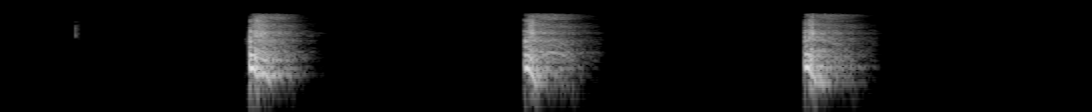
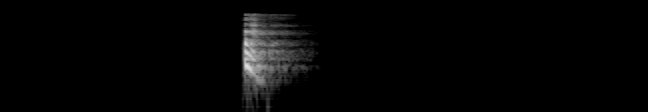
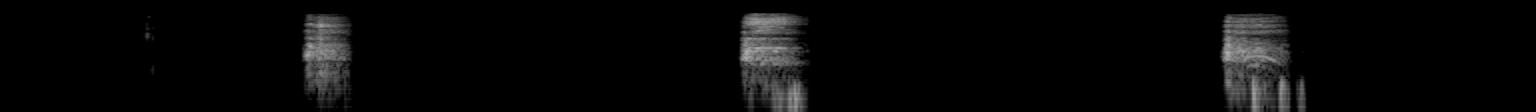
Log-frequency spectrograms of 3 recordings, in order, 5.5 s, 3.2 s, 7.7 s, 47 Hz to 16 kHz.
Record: {"three_cough_length": "5.5 s", "three_cough_amplitude": 21896, "three_cough_signal_mean_std_ratio": 0.21, "cough_length": "3.2 s", "cough_amplitude": 22656, "cough_signal_mean_std_ratio": 0.12, "exhalation_length": "7.7 s", "exhalation_amplitude": 5122, "exhalation_signal_mean_std_ratio": 0.23, "survey_phase": "beta (2021-08-13 to 2022-03-07)", "age": "45-64", "gender": "Female", "wearing_mask": "No", "symptom_none": true, "smoker_status": "Ex-smoker", "respiratory_condition_asthma": false, "respiratory_condition_other": false, "recruitment_source": "REACT", "submission_delay": "3 days", "covid_test_result": "Negative", "covid_test_method": "RT-qPCR", "influenza_a_test_result": "Negative", "influenza_b_test_result": "Negative"}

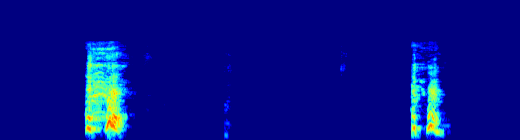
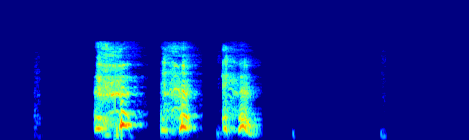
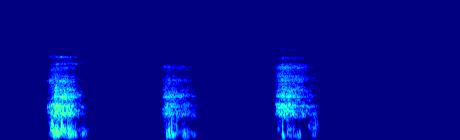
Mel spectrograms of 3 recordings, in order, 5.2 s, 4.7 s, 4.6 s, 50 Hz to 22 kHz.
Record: {"cough_length": "5.2 s", "cough_amplitude": 27278, "cough_signal_mean_std_ratio": 0.22, "three_cough_length": "4.7 s", "three_cough_amplitude": 27758, "three_cough_signal_mean_std_ratio": 0.32, "exhalation_length": "4.6 s", "exhalation_amplitude": 2492, "exhalation_signal_mean_std_ratio": 0.32, "survey_phase": "alpha (2021-03-01 to 2021-08-12)", "age": "18-44", "gender": "Female", "wearing_mask": "No", "symptom_none": true, "symptom_onset": "13 days", "smoker_status": "Current smoker (11 or more cigarettes per day)", "respiratory_condition_asthma": false, "respiratory_condition_other": false, "recruitment_source": "REACT", "submission_delay": "1 day", "covid_test_result": "Negative", "covid_test_method": "RT-qPCR"}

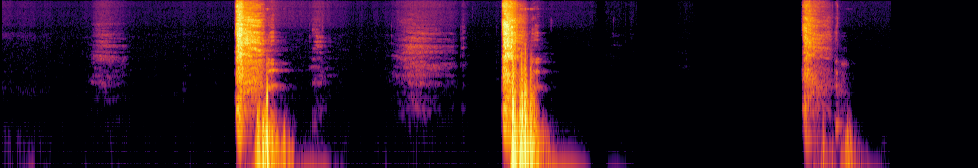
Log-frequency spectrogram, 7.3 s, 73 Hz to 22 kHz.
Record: {"three_cough_length": "7.3 s", "three_cough_amplitude": 32768, "three_cough_signal_mean_std_ratio": 0.17, "survey_phase": "beta (2021-08-13 to 2022-03-07)", "age": "45-64", "gender": "Male", "wearing_mask": "No", "symptom_none": true, "smoker_status": "Never smoked", "respiratory_condition_asthma": true, "respiratory_condition_other": false, "recruitment_source": "REACT", "submission_delay": "7 days", "covid_test_result": "Negative", "covid_test_method": "RT-qPCR", "influenza_a_test_result": "Negative", "influenza_b_test_result": "Negative"}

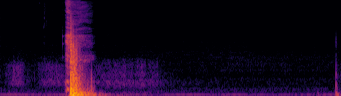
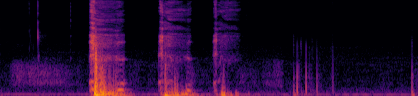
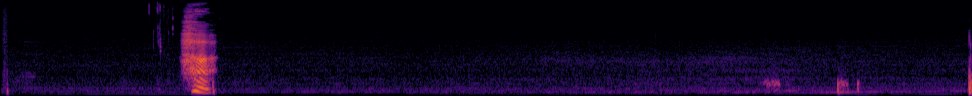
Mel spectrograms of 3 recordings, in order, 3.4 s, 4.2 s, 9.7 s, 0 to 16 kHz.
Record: {"cough_length": "3.4 s", "cough_amplitude": 21238, "cough_signal_mean_std_ratio": 0.2, "three_cough_length": "4.2 s", "three_cough_amplitude": 20730, "three_cough_signal_mean_std_ratio": 0.32, "exhalation_length": "9.7 s", "exhalation_amplitude": 6717, "exhalation_signal_mean_std_ratio": 0.18, "survey_phase": "alpha (2021-03-01 to 2021-08-12)", "age": "45-64", "gender": "Female", "wearing_mask": "No", "symptom_none": true, "smoker_status": "Never smoked", "respiratory_condition_asthma": false, "respiratory_condition_other": false, "recruitment_source": "REACT", "submission_delay": "2 days", "covid_test_result": "Negative", "covid_test_method": "RT-qPCR"}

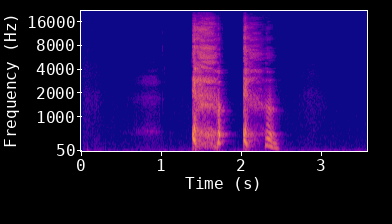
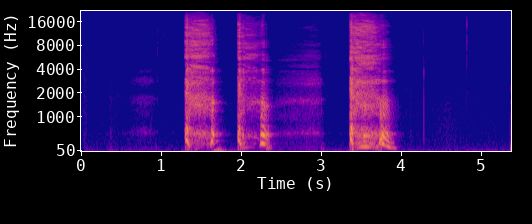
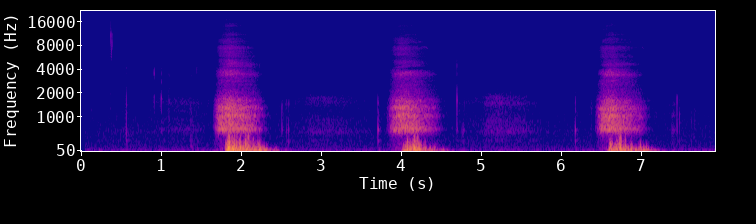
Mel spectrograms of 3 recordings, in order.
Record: {"cough_length": "3.6 s", "cough_amplitude": 8388, "cough_signal_mean_std_ratio": 0.3, "three_cough_length": "5.4 s", "three_cough_amplitude": 11407, "three_cough_signal_mean_std_ratio": 0.36, "exhalation_length": "7.9 s", "exhalation_amplitude": 4565, "exhalation_signal_mean_std_ratio": 0.35, "survey_phase": "beta (2021-08-13 to 2022-03-07)", "age": "45-64", "gender": "Female", "wearing_mask": "No", "symptom_cough_any": true, "symptom_runny_or_blocked_nose": true, "symptom_sore_throat": true, "symptom_fever_high_temperature": true, "symptom_change_to_sense_of_smell_or_taste": true, "symptom_loss_of_taste": true, "smoker_status": "Never smoked", "respiratory_condition_asthma": false, "respiratory_condition_other": false, "recruitment_source": "Test and Trace", "submission_delay": "2 days", "covid_test_result": "Positive", "covid_test_method": "LFT"}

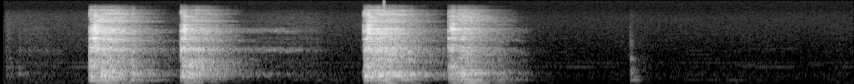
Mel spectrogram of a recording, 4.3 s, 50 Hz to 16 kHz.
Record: {"cough_length": "4.3 s", "cough_amplitude": 15007, "cough_signal_mean_std_ratio": 0.36, "survey_phase": "beta (2021-08-13 to 2022-03-07)", "age": "45-64", "gender": "Female", "wearing_mask": "No", "symptom_cough_any": true, "symptom_runny_or_blocked_nose": true, "symptom_sore_throat": true, "symptom_fatigue": true, "symptom_headache": true, "symptom_onset": "3 days", "smoker_status": "Ex-smoker", "respiratory_condition_asthma": false, "respiratory_condition_other": false, "recruitment_source": "Test and Trace", "submission_delay": "1 day", "covid_test_result": "Positive", "covid_test_method": "RT-qPCR", "covid_ct_value": 13.9, "covid_ct_gene": "ORF1ab gene"}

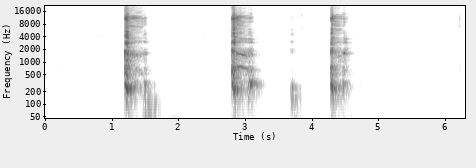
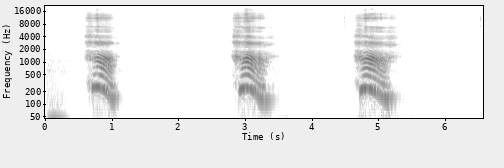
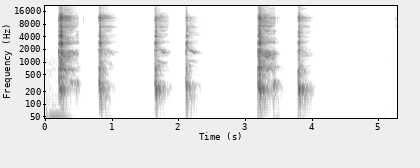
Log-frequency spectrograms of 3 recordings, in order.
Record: {"three_cough_length": "6.3 s", "three_cough_amplitude": 8501, "three_cough_signal_mean_std_ratio": 0.2, "exhalation_length": "6.6 s", "exhalation_amplitude": 882, "exhalation_signal_mean_std_ratio": 0.37, "cough_length": "5.3 s", "cough_amplitude": 7050, "cough_signal_mean_std_ratio": 0.23, "survey_phase": "beta (2021-08-13 to 2022-03-07)", "age": "65+", "gender": "Female", "wearing_mask": "No", "symptom_none": true, "smoker_status": "Never smoked", "recruitment_source": "REACT", "submission_delay": "4 days", "covid_test_result": "Negative", "covid_test_method": "RT-qPCR"}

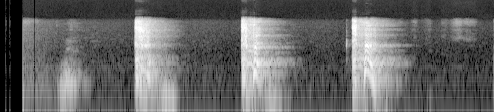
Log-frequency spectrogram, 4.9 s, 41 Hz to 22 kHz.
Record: {"three_cough_length": "4.9 s", "three_cough_amplitude": 30430, "three_cough_signal_mean_std_ratio": 0.29, "survey_phase": "beta (2021-08-13 to 2022-03-07)", "age": "45-64", "gender": "Female", "wearing_mask": "No", "symptom_runny_or_blocked_nose": true, "symptom_diarrhoea": true, "symptom_fatigue": true, "smoker_status": "Never smoked", "respiratory_condition_asthma": false, "respiratory_condition_other": false, "recruitment_source": "Test and Trace", "submission_delay": "2 days", "covid_test_result": "Positive", "covid_test_method": "RT-qPCR", "covid_ct_value": 19.2, "covid_ct_gene": "ORF1ab gene"}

